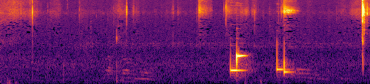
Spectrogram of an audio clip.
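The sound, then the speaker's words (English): A few soft taps on a phone screen as someone presses stop to end a recording, then two short electronic keypad tones a moment apart, fairly clear against near silence. “I'm clicking on stop, but I don't know why.”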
